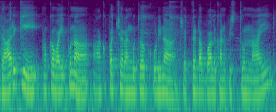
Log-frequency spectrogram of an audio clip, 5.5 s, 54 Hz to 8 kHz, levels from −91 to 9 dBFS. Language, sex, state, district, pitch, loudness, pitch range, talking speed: Telugu, male, Telangana, Hyderabad, 130 Hz, -17 LUFS, 120-140 Hz, 100 wpm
